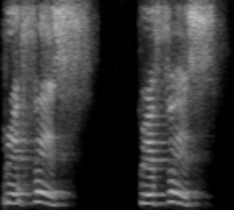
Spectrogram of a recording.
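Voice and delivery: preface said PREF-uhs; correct pronunciation. Shown as a demonstration. Teacher gives the proper way to say preface. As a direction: say preface stressing PREF, short second vowel. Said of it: "and the pronunciation is".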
